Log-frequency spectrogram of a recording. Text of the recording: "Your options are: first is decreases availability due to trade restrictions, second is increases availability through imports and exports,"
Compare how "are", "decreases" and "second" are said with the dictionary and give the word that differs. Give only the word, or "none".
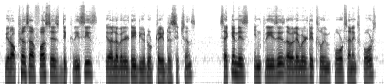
none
